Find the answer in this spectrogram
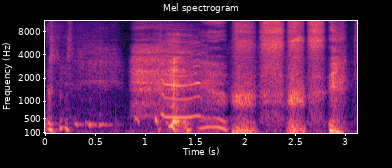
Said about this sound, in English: He's kind of struggling to breathe. No, he just always sounds like that.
